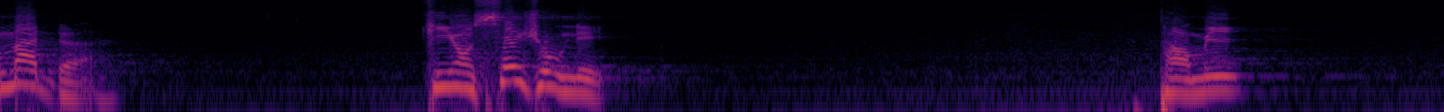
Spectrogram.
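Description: A man preaches with animation through a microphone in short bursts, in an echoing hall.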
